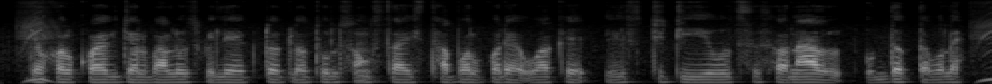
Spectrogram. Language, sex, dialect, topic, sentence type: Bengali, male, Jharkhandi, banking, statement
